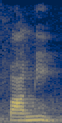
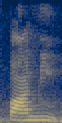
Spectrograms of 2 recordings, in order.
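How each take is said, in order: Both takes have the same delivery.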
